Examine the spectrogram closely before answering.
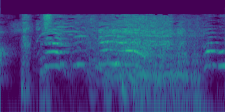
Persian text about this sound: اسب. چی شده؟ اسب دیوانه شده.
